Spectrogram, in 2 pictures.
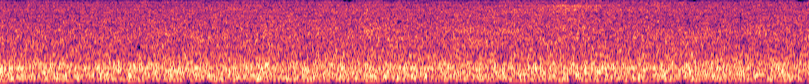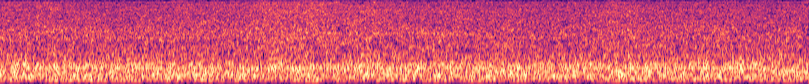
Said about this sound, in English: You can simply be aware of the sounds hearing the air conditioning, the traffic drifting up from the street below,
